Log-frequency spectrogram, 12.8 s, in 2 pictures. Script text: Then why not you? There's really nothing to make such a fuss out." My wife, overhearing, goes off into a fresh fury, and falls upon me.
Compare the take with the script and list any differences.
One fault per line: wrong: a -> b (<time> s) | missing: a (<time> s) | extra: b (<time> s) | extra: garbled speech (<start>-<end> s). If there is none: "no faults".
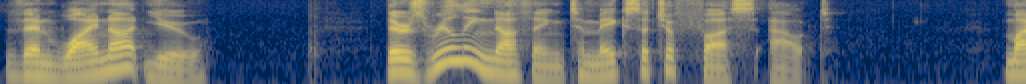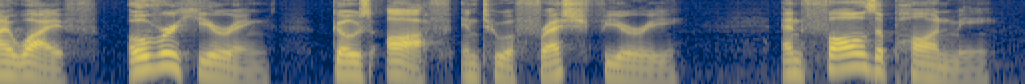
no faults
